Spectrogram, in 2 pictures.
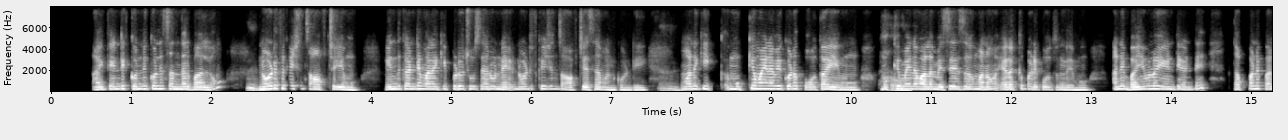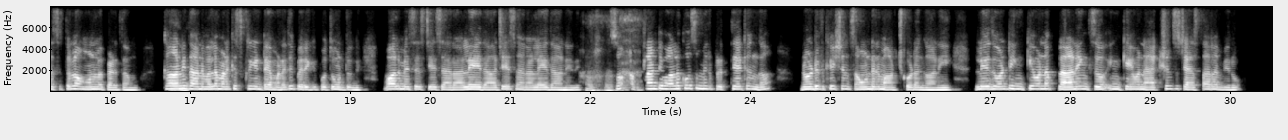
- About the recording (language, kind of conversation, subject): Telugu, podcast, ఆన్‌లైన్ నోటిఫికేషన్లు మీ దినచర్యను ఎలా మార్చుతాయి?
- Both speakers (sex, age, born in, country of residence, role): female, 20-24, India, India, host; male, 20-24, India, India, guest
- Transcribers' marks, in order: in English: "నోటిఫికేషన్స్ ఆఫ్"; in English: "నోటిఫికేషన్స్‌ను ఆఫ్"; in English: "మెసేజ్"; in English: "ఆన్‌లో"; in English: "స్క్రీన్ టైమ్"; in English: "మెసేజ్"; in English: "సో"; chuckle; in English: "నోటిఫికేషన్ సౌండ్‌ను"; in English: "ప్లానింగ్స్"; in English: "యాక్షన్స్"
